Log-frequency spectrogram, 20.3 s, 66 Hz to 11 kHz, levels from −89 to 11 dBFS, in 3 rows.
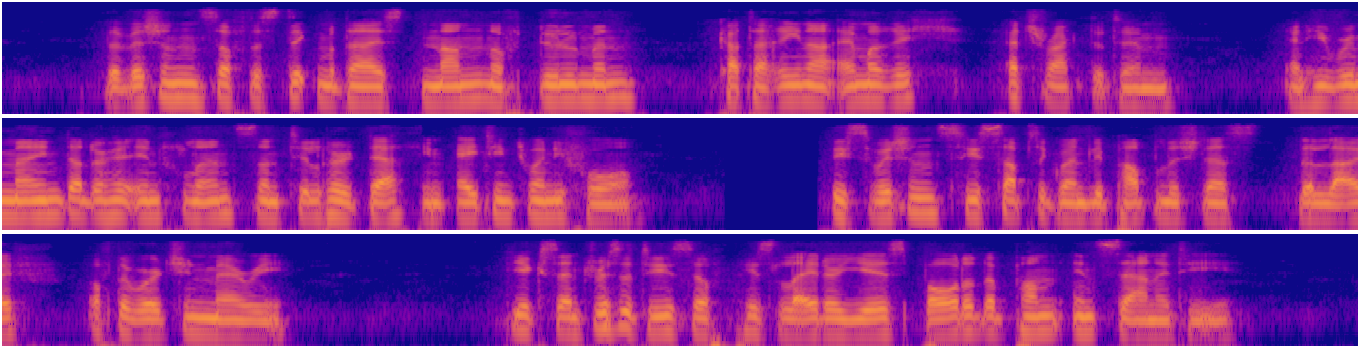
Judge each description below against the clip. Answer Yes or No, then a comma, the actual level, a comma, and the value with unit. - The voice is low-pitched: Yes, low, 130 Hz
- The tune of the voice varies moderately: No, narrow, 2.3 semitones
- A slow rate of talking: Yes, slow, 130 wpm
